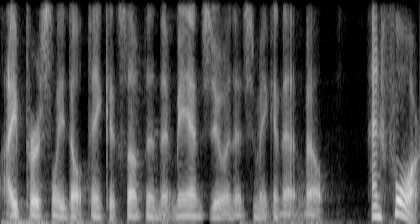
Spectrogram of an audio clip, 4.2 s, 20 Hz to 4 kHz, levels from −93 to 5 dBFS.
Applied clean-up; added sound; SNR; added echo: neural mask model DeepFilterNet 3.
